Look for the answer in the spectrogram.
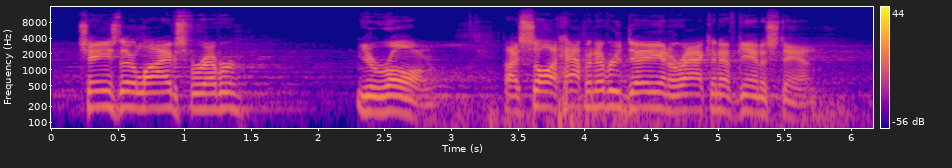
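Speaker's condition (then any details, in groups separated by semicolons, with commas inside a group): No condition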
